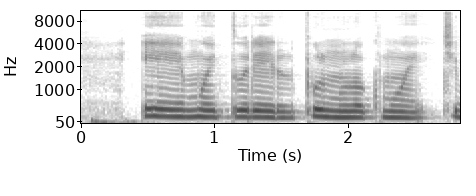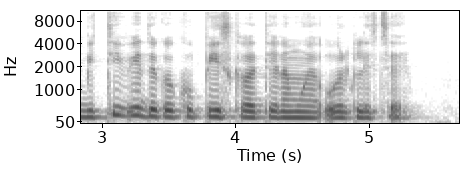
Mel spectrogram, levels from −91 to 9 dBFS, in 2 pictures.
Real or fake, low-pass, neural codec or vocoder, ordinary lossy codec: fake; none; vocoder, 22.05 kHz, 80 mel bands, WaveNeXt; none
